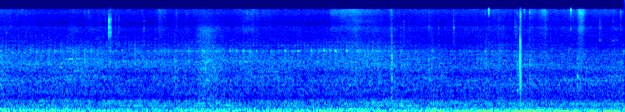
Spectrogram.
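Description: Steady low rumble of a Toyota Vios's engine and tyres heard from inside the cabin as the car moves slowly through traffic. No clunk comes from the front strut mounts as the wheel turns; their seized bearing has just been replaced.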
